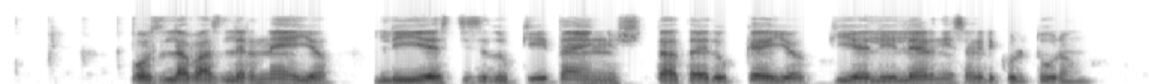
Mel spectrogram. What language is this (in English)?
Esperanto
